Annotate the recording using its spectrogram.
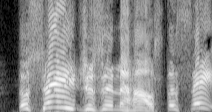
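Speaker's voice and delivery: loud, big booming bellow, very high-pitched. Recalling a stranger who called out to them on a walk, retelling a big loud bellow. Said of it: "some guy bellows out in a big, loud voice".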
